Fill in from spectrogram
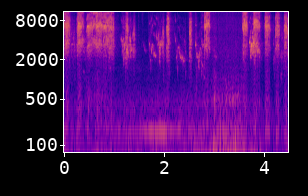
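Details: A budgerigar breeding pair in a colony chatters with bright, scratchy, high chirps in quick clusters, broken by short pauses.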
